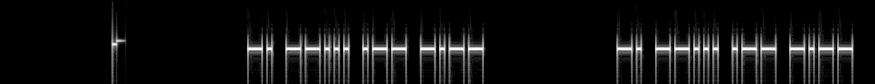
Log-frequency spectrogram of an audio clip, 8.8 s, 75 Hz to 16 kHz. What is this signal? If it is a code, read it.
Morse code, heard as a keyed tone, about 25 wpm, 700 Hz. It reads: N7WY N7WY
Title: Easy Call Signs Repeated 2x - 25wpm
